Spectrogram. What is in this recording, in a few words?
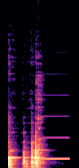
water scoop turn around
